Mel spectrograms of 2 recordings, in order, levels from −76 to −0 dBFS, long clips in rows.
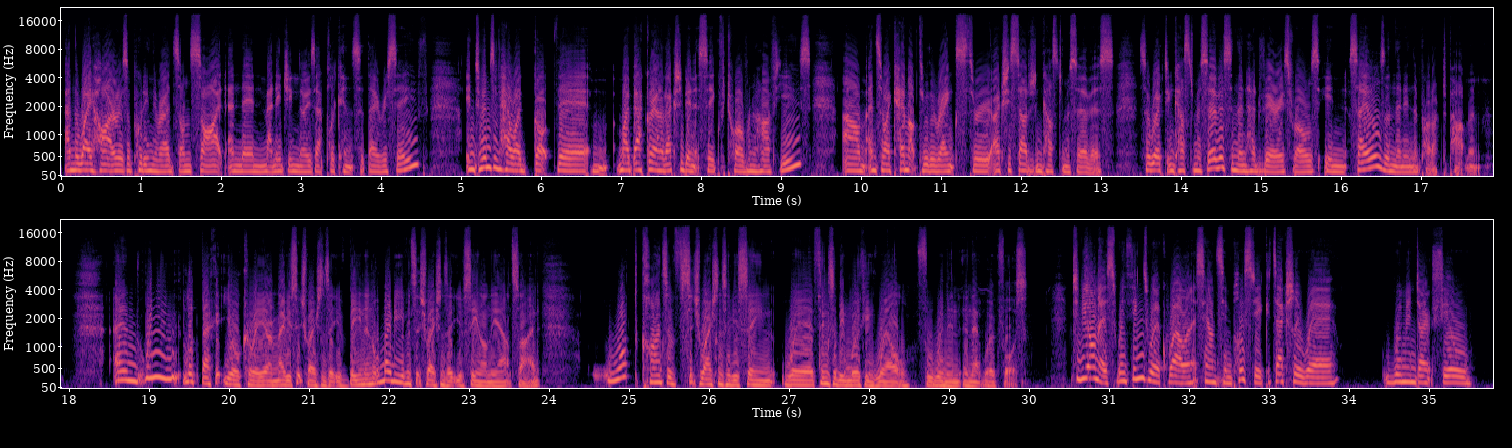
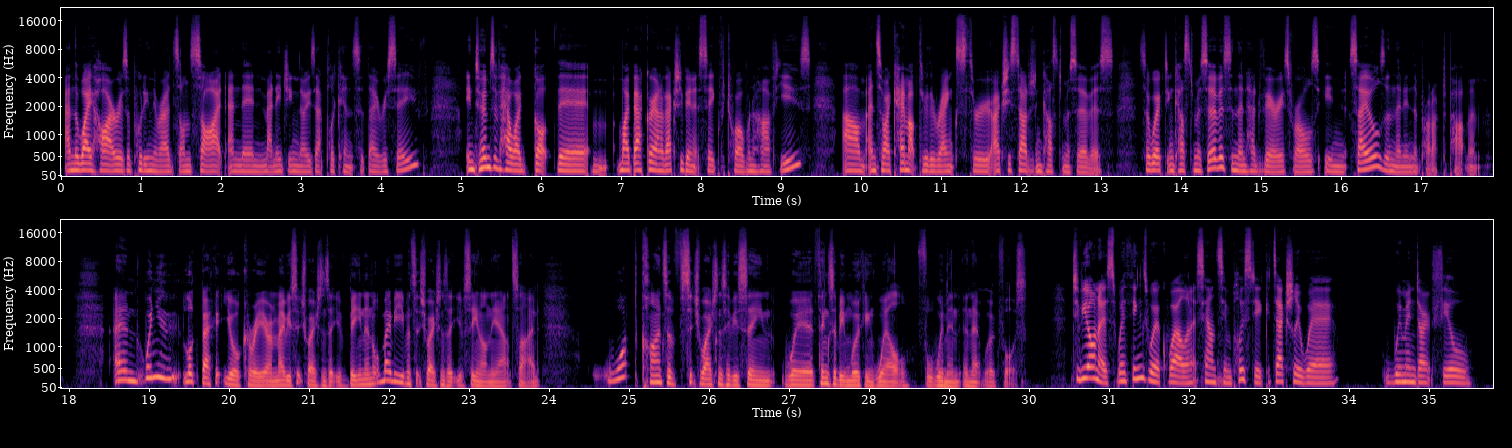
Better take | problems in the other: second | distortion; heavy; 5 dB below the speech

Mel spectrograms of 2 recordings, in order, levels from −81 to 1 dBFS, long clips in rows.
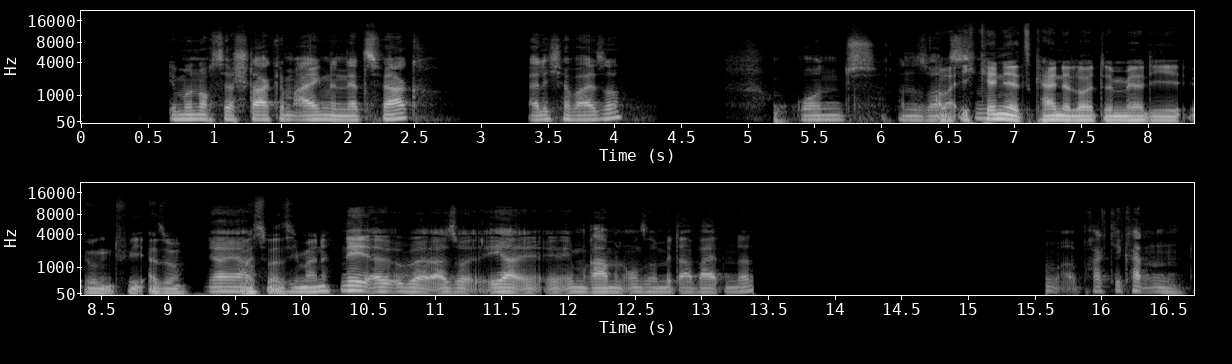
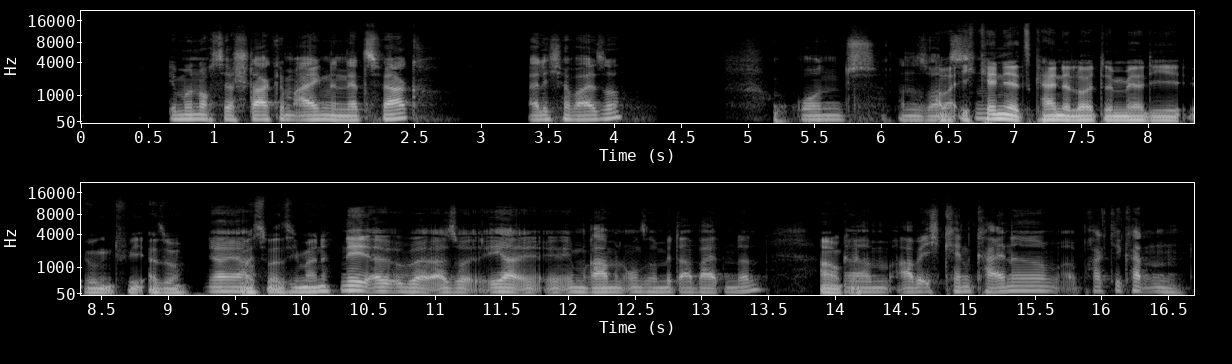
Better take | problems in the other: second | audio cutting out; at 13 s for 2 s

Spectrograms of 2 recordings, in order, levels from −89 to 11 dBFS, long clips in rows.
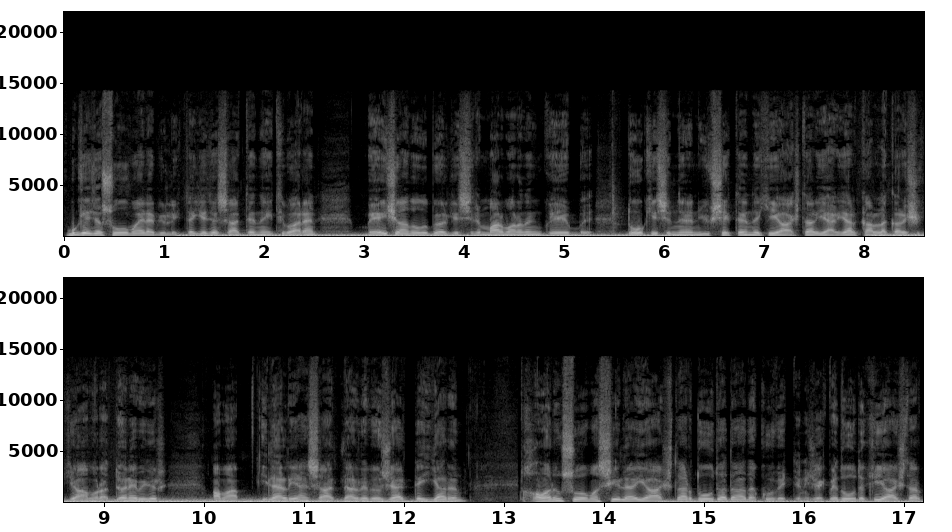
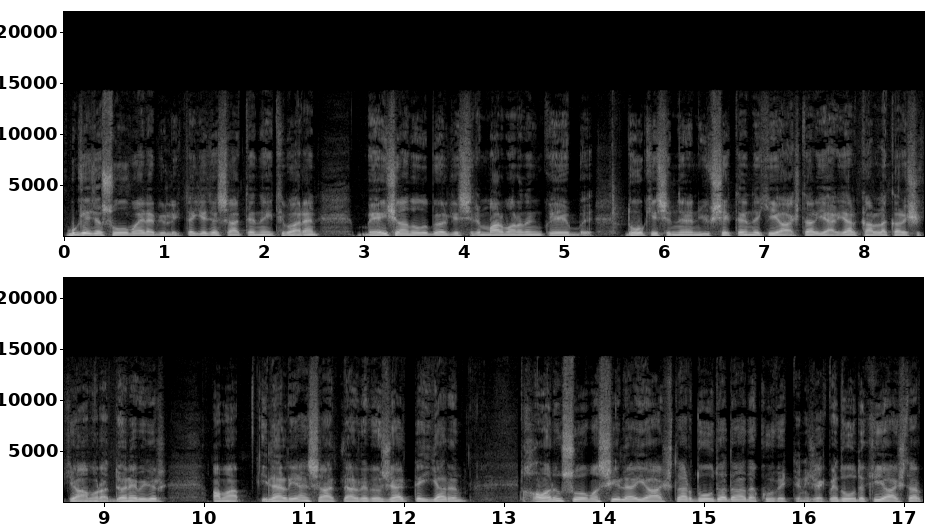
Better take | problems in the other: second | low rumble; noticeable; from 1 to 6.5 s, from 8 to 13 s and from 15 s on; 15 dB below the speech

